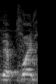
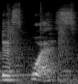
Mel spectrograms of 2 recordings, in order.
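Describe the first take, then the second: First: The S sound in the word is dropped. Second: The S sound in the word is clearly pronounced. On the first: It reflects a Puerto Rican accent. "they don't pronounce the S" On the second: It is read as written. "that's how I would pronounce it"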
